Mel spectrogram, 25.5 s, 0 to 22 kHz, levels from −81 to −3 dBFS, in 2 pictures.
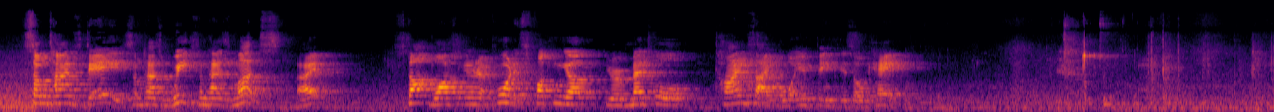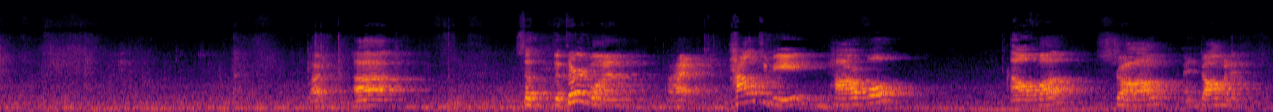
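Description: The audio carries no audible technical faults anywhere in the recording, with the signal level, continuity and tonal balance holding steady throughout.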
